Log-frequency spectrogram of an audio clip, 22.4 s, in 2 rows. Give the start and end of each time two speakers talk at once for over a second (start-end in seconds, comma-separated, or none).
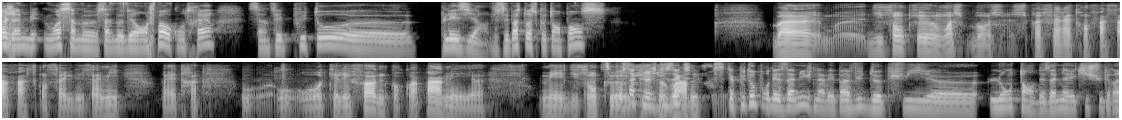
17.1-18.4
